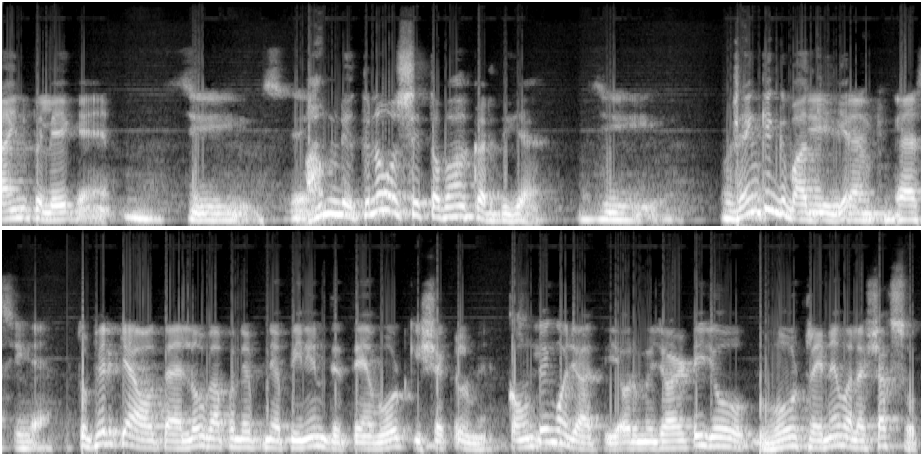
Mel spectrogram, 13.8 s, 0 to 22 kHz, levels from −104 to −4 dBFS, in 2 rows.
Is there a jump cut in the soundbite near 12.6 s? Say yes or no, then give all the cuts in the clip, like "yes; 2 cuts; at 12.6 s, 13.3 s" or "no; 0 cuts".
yes; 2 cuts; at 7.3 s, 12.6 s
